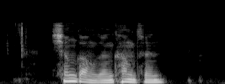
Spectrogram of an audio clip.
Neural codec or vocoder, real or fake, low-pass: none; real; 7.2 kHz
